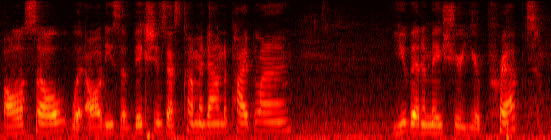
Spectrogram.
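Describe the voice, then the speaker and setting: Low-pitched American woman chatting, noisy background. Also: normal speed, darkish tone. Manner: earnest, repeats phrases for emphasis. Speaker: vlogger. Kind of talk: casual direct-to-viewer chat.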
